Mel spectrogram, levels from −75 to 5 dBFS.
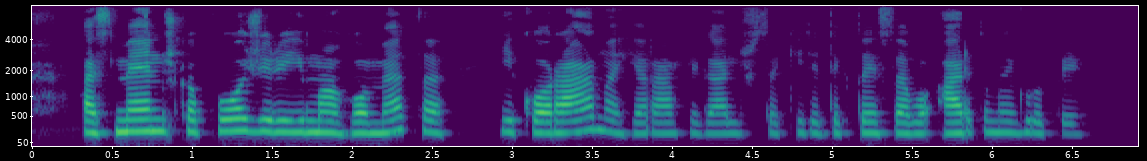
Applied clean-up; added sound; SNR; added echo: none; none; none; none.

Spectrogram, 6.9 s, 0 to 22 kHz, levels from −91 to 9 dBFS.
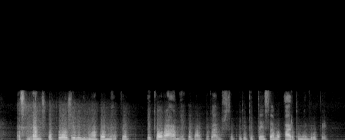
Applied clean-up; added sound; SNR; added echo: neural mask model RNNoise.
